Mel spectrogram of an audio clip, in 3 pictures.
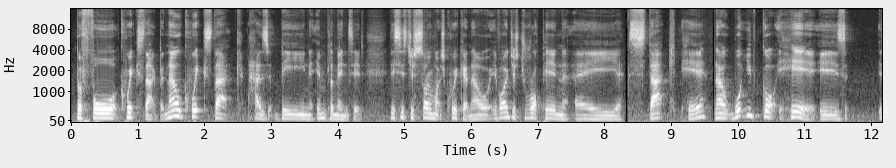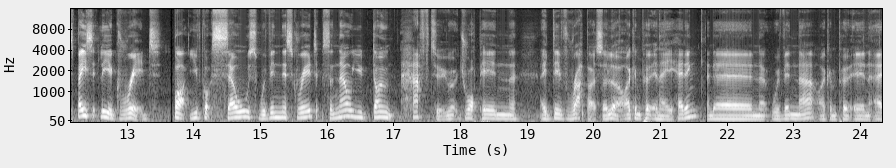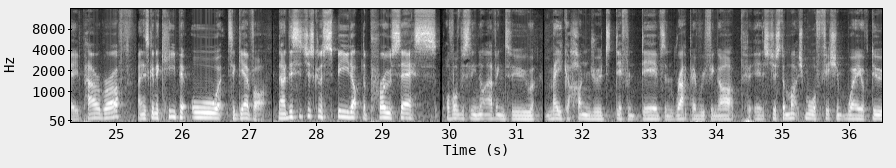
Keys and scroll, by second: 8.3 super+e, 20.3 super+e, 23.9 super+e, 29.4 super+z.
